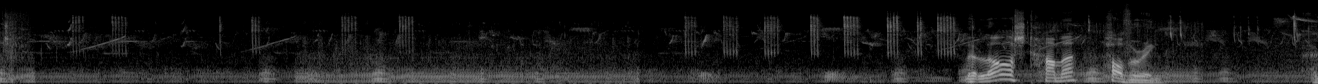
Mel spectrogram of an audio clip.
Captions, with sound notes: (wings hum) The last hummer hovering.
